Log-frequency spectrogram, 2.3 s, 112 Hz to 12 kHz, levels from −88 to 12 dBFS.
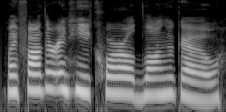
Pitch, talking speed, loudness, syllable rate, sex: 240 Hz, 185 wpm, -15 LUFS, 5.2 syllables/s, female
